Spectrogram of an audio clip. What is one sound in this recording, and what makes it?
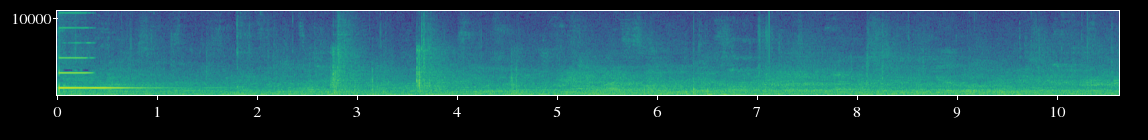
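A crowd of people murmurs quietly in a large hall.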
